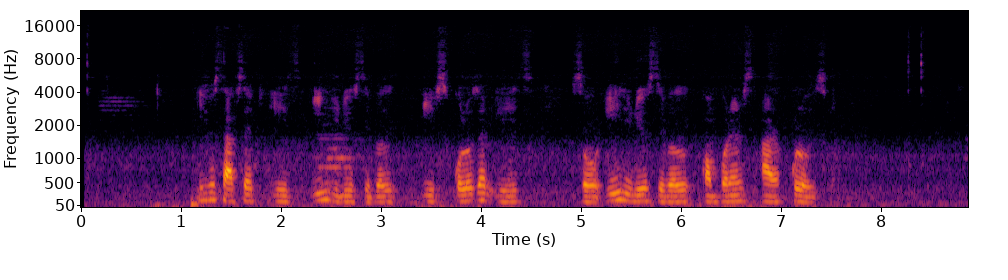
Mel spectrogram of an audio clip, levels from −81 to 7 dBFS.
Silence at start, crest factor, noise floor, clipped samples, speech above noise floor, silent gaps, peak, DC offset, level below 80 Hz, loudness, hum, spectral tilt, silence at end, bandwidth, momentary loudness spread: 0.75 s; 22 dB; -48 dBFS; under 0.1%; 26 dB; none; -2 dBFS; under 0.1%; -44 dBFS; -22 LUFS; none; -8 dB/octave; 1.2 s; 15.5 kHz; 13 LU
